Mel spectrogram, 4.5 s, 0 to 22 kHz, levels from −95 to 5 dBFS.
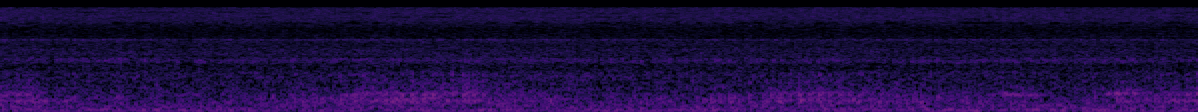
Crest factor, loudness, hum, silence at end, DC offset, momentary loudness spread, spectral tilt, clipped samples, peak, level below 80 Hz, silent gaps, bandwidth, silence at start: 14 dB; -59 LUFS; none; 0 s; under 0.1%; 2 LU; -3 dB/octave; under 0.1%; -46 dBFS; -74 dBFS; none; 16.5 kHz; 0 s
